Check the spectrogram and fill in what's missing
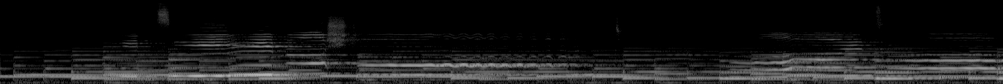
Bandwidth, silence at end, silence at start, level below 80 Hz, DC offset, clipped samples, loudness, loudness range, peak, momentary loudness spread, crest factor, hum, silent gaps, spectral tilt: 16.5 kHz; 0 s; 0 s; -62 dBFS; under 0.1%; under 0.1%; -32 LUFS; 6 LU; -14 dBFS; 11 LU; 16 dB; none; none; -5 dB/octave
